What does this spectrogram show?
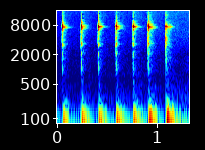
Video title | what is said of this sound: My New Favorite Pen - L130 From The Good Blue | if you tap it there's a little rattle it doesn't happen of course while you're writing but it does just vibrate and just rattle a little bit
